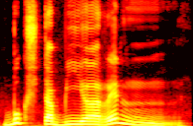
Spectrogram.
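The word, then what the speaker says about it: Buchstabieren: ওইখানেও আমাকে জিজ্ঞাসা করেছিল বুকস্টাবিয়ারেন, বুকস্টাবিয়ারেন, বুক, তারপরে স্টা, তারপরে বি, তারপর আর এন, বুকস্টাবিয়ারেন।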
